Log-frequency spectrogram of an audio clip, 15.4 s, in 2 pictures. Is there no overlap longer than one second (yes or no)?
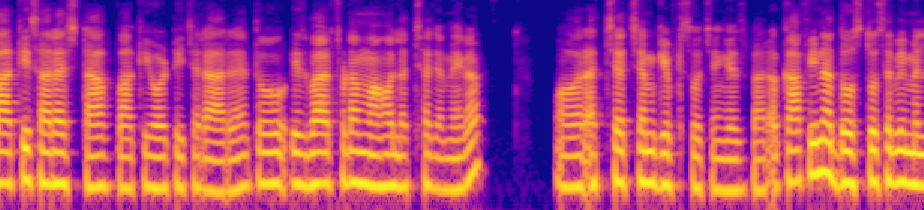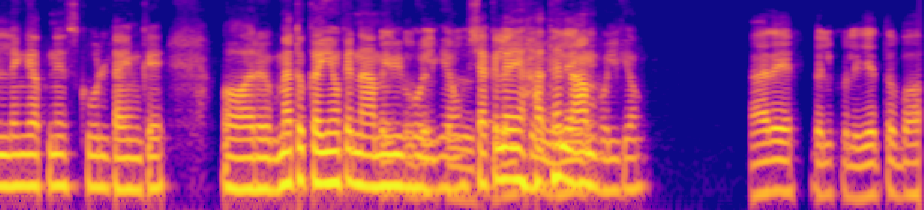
no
